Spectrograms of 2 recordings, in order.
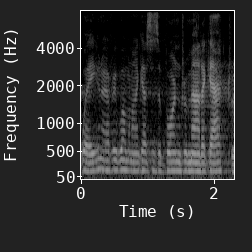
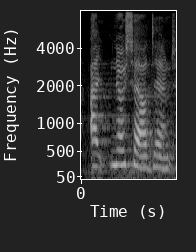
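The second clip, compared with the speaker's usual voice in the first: put-on English accent, higher pitch; 6 semitones higher, 6 dB louder than usual. Replying to someone addressed as sir, in a put-on English accent. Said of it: "that English accent, is that, uh, that's a put on".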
